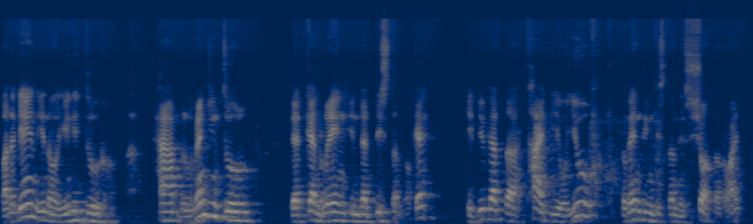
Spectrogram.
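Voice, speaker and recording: A man with an Indonesian accent giving a technical conference presentation, explaining step by step and often tagging lines with "okay?" and "right?", with some halting fillers. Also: fairly high pitch, expressive, slight background noise, poor audio.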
